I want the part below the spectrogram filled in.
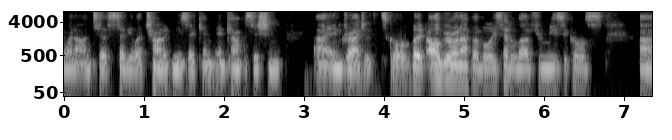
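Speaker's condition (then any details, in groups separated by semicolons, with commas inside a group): No condition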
